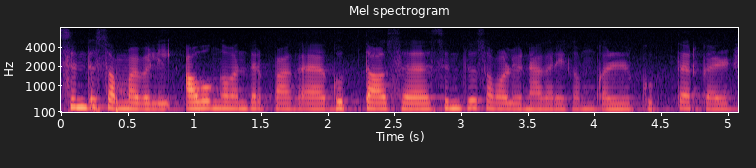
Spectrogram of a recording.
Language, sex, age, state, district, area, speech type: Tamil, female, 18-30, Tamil Nadu, Nagapattinam, rural, spontaneous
